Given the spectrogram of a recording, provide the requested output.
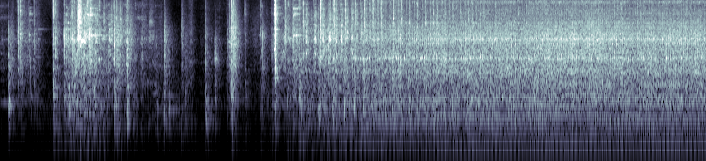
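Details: Troy-Bilt self-propelled push mower, non-running until a pinched fuel line to the carburetor float bowl was straightened: a few uneven cranking pulls, then catches and settles into a steady, even drone; running properly.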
